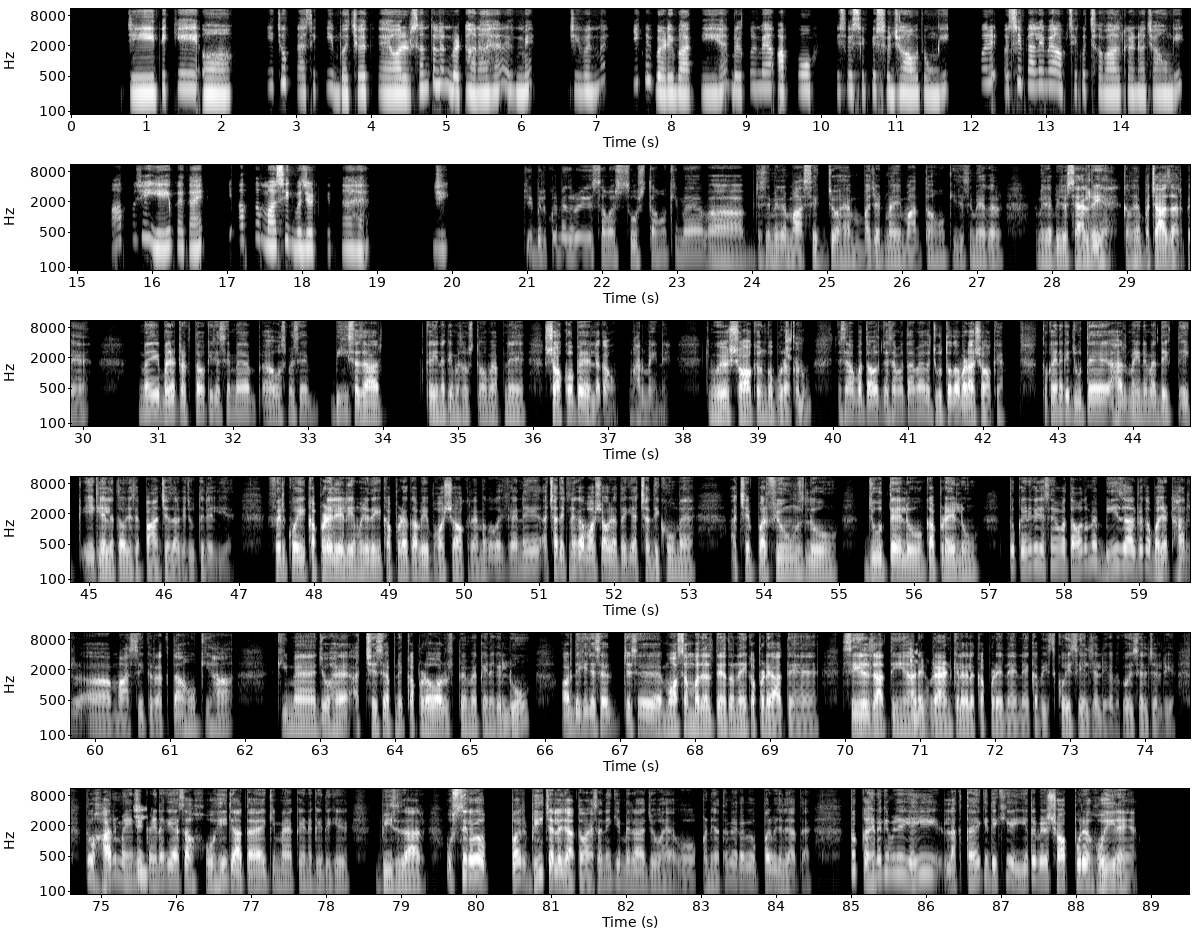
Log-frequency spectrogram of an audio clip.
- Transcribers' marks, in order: in English: "बजट"; in English: "बजट"; in English: "सैलरी"; in English: "बजट"; tapping; in English: "परफ़्यूम्स"; in English: "बजट"; in English: "सेल्स"; in English: "सेल"; in English: "सेल"
- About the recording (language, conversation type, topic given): Hindi, advice, पैसे बचाते हुए जीवन की गुणवत्ता कैसे बनाए रखूँ?
- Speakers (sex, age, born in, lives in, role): female, 35-39, India, India, advisor; male, 25-29, India, India, user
